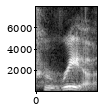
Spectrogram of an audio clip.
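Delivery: career with weight on second syllable -reer. Word stress drill: career stressed on second syllable. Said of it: "We stress the second syllable".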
